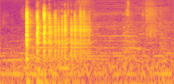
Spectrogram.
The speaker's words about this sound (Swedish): Vi ska slå en tärning här och se vilket ämne det blir.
